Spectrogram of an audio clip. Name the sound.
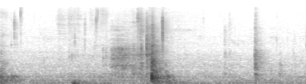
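dice rolling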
